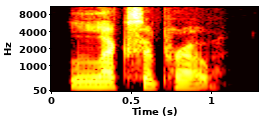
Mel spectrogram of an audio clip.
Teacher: as with celexa the written pronunciation does not indicate which syllable to emphasize but I tend to emphasize Lex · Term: emphasis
